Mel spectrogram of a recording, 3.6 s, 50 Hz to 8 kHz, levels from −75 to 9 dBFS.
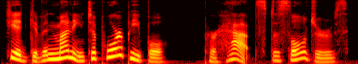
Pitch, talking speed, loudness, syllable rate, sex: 180 Hz, 165 wpm, -18 LUFS, 4.9 syllables/s, female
